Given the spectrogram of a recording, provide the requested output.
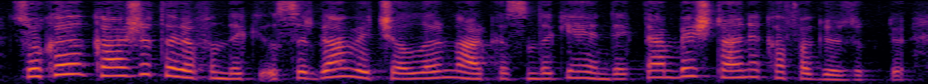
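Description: A woman's voice: fairly high pitch, expressive, a little fast, warm tone. A woman reading a children's adventure novel aloud as an audiobook, voicing all the characters herself. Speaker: audiobook reader. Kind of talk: scripted audiobook narration.

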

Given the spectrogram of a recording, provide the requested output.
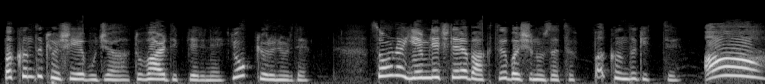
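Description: A woman reading a story aloud in a measured storytelling delivery, in a dull, dry recording. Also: fairly high pitch, very animated, darkish tone, no echo. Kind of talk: scripted narration.

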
